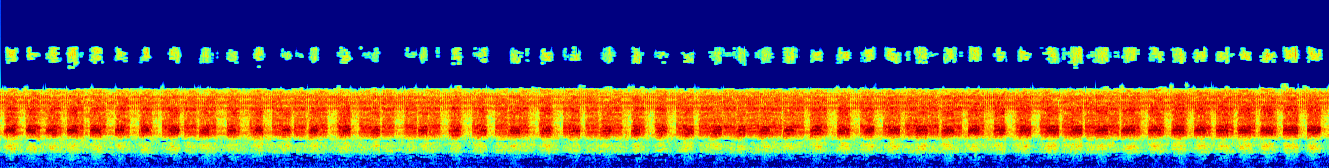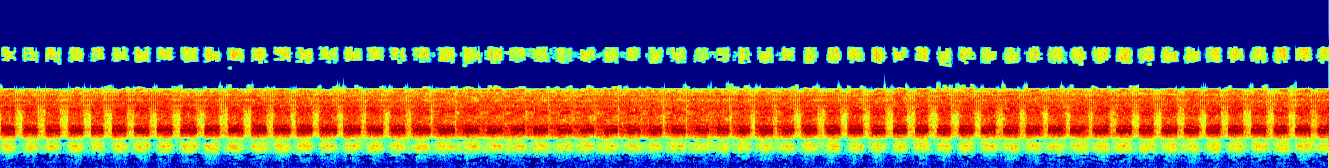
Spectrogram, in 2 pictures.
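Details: Cicada chorus in summer in Provence, southern France: a sustained, shrill, sizzling buzz with fast, somewhat uneven pulsing, holding a steady loudness for twenty seconds.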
